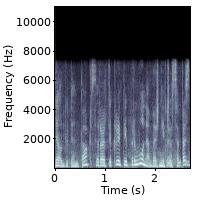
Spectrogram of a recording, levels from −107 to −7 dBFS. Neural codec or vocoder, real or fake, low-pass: codec, 16 kHz, 2 kbps, X-Codec, HuBERT features, trained on general audio; fake; 7.2 kHz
